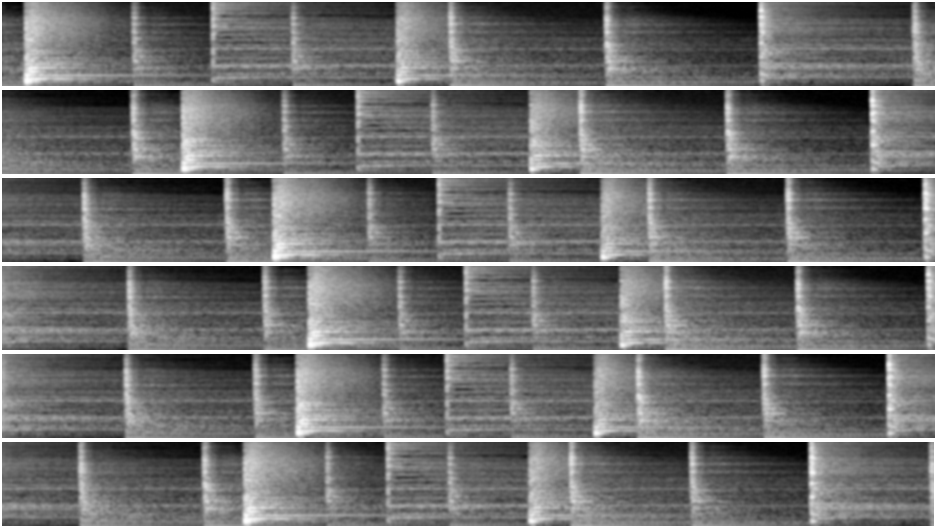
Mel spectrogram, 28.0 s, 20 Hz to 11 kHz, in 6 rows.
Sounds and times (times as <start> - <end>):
Music: 0.0 - 27.9.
